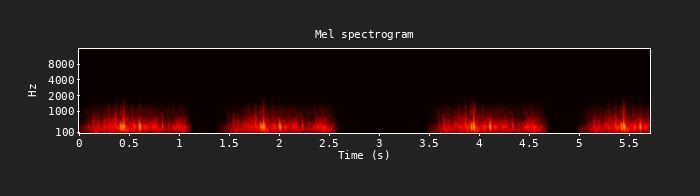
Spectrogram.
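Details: Lung crackles in heart failure with pulmonary edema, heard through a stethoscope as fine popping clicks during each of repeated breath cycles.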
